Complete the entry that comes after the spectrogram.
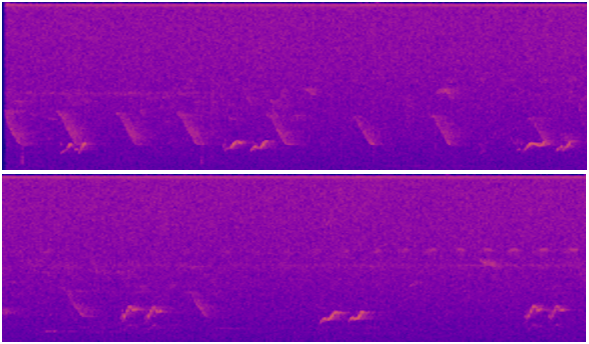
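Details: Yellow-browed Bulbul perched on a branch after bathing in a small stream, calling while drying its feathers: short doubled whistled notes about every two seconds, over high, descending chirps from another bird.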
